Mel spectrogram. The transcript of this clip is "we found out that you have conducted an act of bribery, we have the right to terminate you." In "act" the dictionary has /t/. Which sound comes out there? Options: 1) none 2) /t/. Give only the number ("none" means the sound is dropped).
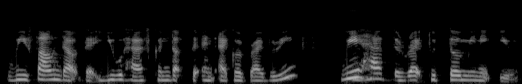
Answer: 1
